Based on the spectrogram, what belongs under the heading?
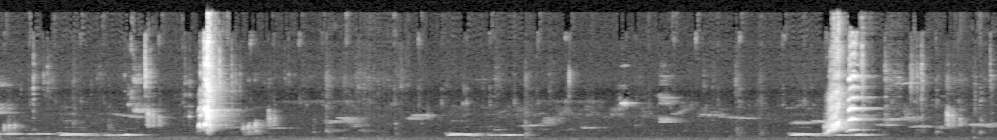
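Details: Chirping birds inside a greenhouse, with short low whistled phrases recurring every few seconds and two loud sharp bursts of chirps rising high, separated by quiet gaps.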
